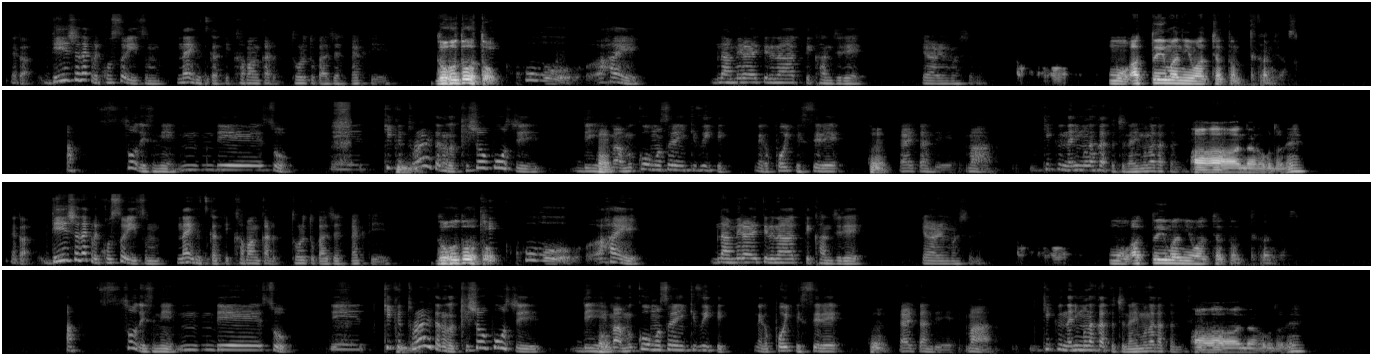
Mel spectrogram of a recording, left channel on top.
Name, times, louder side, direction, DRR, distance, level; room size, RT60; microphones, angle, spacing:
voice 1, 0.1-3.9 5.2-6.4 7.1-8.6 9.2-9.8 14.3-16.6 17.0-19.1 19.4-20.9 21.2-22.1 22.7-23.6 24.0-25.9, right 2 dB, 35° right, 0.8 m, -34 dB
voice 2, 4.3-4.9 10.5-10.7 11.1-12.7 17.0-17.2 17.6-17.9 19.7-19.8 22.4-22.5 25.6-26.7, left 5 dB, 60° left, 0.3 m, -21 dB
2.6 x 2.5 x 4.0 m
head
